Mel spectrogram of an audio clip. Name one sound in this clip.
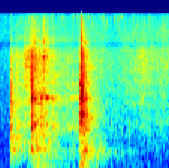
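A drawer is kicked shut with a bang.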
